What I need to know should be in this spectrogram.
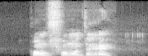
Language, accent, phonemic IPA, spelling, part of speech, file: French, Canada, /kɔ̃.fɔ̃.dʁɛ/, confondrais, verb, LL-Q150 (fra)-confondrais.wav
- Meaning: first/second-person singular conditional of confondre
